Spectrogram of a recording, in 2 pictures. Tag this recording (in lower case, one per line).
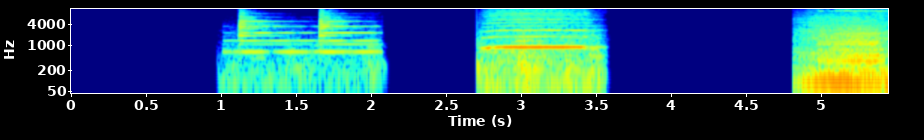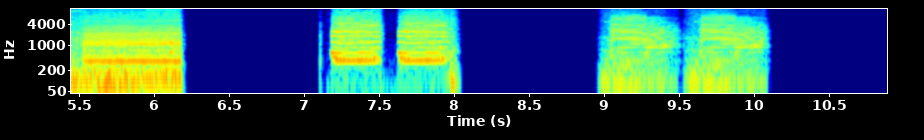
train whistling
